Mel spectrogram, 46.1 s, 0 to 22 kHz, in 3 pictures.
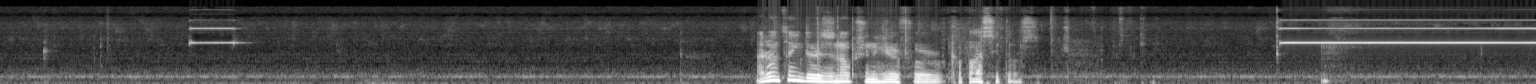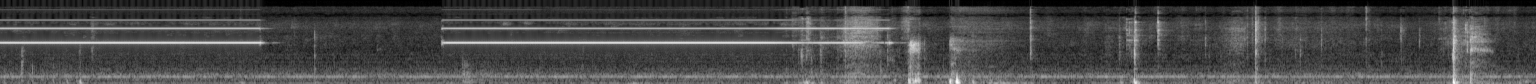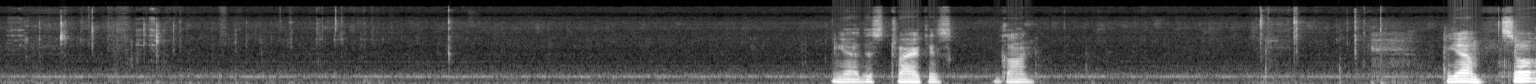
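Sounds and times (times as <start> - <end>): multimeter continuity beep: 1.9 - 2.6, 12.8 - 18.2, 19.8 - 24.4, 30.8 - 31.1.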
